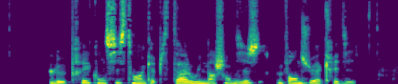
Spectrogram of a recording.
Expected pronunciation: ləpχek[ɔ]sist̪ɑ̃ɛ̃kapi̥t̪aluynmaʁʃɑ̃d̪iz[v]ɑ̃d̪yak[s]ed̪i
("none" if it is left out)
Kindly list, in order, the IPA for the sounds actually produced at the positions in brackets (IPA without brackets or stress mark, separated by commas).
ɔ̃, v, χ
